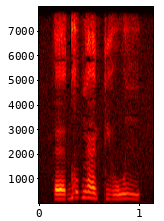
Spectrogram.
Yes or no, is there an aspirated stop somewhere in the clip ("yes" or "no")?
no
